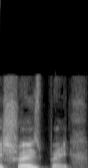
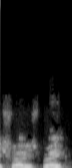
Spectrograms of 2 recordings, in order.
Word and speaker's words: Shrewsbury: Shbury or Shosby. That pronunciation is a big deal, isn't it? In that part of the world, it is. Yeah. So, my family all say Shrosbury. I say Shrosby if I'm talking to the lady that lives down the road.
